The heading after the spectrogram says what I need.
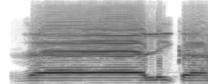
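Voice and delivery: জালিকা with the জা held long; slow teacher recitation of জালিকা; drawn-out recitation. Shown as a demonstration. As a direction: stretch the first জা of জালিকা. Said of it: "জা খারা যাবার জা".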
